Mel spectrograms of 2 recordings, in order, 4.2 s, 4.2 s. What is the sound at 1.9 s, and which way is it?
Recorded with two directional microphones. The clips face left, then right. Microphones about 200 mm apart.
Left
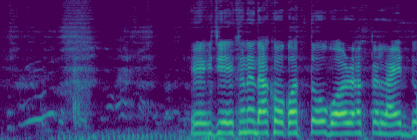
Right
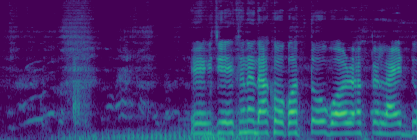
A woman's voice, 35° left (ahead or behind).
